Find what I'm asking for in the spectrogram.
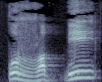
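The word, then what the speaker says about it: kur rabbi (قل رب): Bu kelimelerin okunuşu da kur rabbi şeklindedir.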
